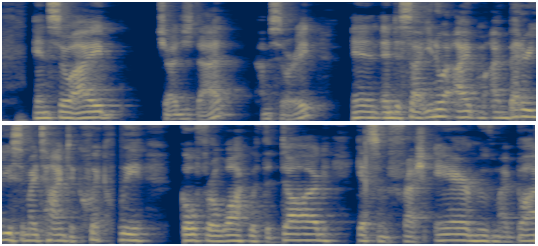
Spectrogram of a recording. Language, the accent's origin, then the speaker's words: English; Canada; I'm from Canada.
